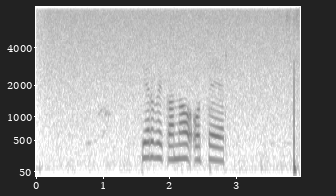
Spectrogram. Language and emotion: Russian, neutral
